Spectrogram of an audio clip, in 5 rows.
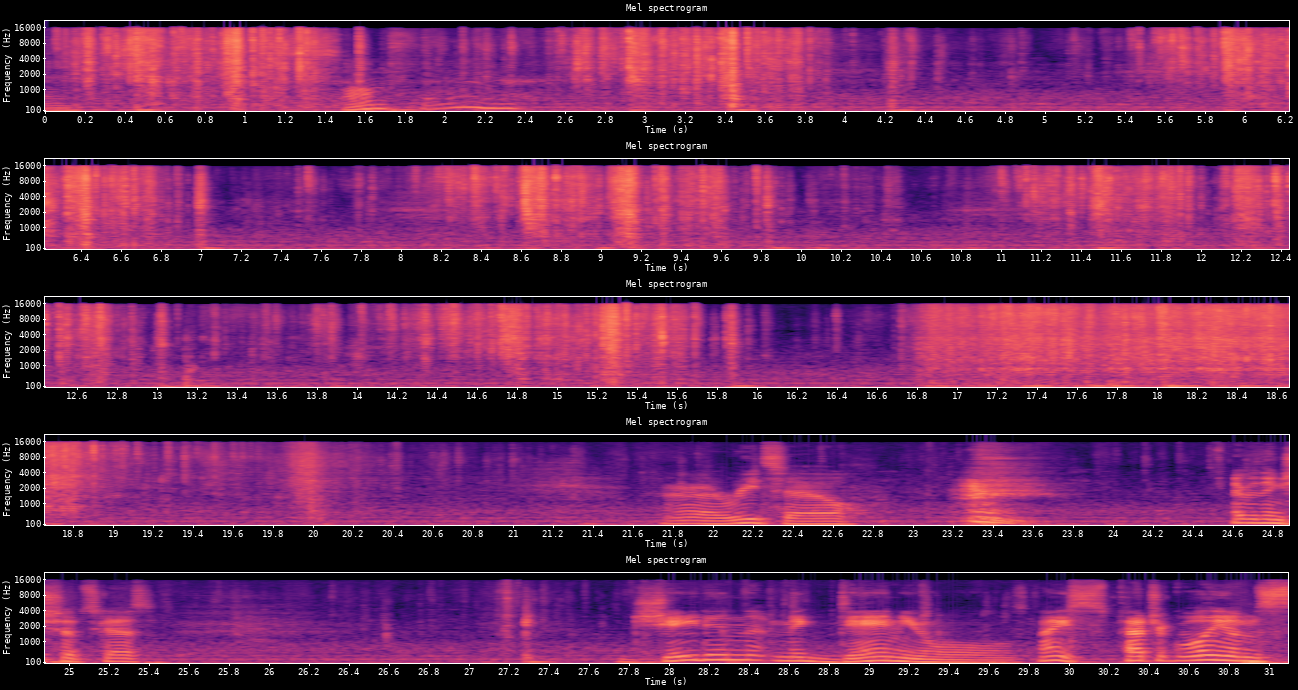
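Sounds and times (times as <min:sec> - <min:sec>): foil wrappers crinkling and tearing: 0:00.0 - 0:21.9.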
